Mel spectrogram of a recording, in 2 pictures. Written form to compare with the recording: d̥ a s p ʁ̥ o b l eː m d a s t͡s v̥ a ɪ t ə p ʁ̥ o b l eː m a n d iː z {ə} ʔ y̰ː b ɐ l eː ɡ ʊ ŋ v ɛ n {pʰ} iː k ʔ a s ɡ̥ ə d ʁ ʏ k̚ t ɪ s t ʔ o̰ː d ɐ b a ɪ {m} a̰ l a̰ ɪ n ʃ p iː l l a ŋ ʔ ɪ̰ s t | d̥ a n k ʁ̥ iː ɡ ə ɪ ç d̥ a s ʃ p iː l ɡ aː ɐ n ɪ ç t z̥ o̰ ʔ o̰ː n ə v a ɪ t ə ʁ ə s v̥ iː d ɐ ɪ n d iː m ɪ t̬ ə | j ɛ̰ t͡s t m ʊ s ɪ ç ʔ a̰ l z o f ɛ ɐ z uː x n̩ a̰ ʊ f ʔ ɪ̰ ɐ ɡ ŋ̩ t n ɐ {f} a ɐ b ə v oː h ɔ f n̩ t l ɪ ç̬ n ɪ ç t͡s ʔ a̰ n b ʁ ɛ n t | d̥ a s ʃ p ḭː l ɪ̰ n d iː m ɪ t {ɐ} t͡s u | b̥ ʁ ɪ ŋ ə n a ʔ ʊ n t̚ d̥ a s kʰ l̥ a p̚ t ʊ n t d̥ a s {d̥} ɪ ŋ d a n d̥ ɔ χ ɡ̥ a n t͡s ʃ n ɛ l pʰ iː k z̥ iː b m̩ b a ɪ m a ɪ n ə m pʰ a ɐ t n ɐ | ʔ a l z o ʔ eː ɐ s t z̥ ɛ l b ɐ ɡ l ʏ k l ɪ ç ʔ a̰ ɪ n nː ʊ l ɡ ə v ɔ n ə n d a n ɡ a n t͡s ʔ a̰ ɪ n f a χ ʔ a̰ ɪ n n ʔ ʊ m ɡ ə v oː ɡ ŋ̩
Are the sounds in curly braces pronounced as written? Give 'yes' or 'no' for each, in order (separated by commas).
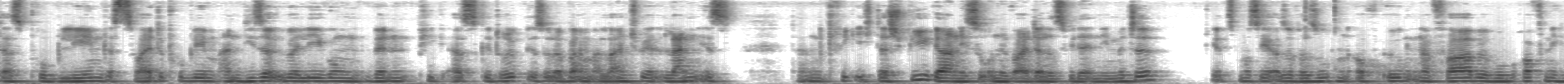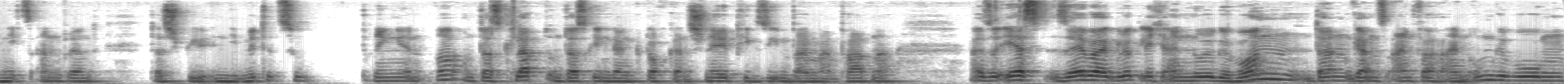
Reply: no, yes, yes, yes, no, no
